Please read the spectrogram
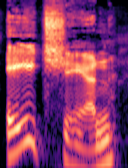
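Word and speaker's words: Achane: I'm going to give both Mostert and Achan, as we've learned, is the pronunciation.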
